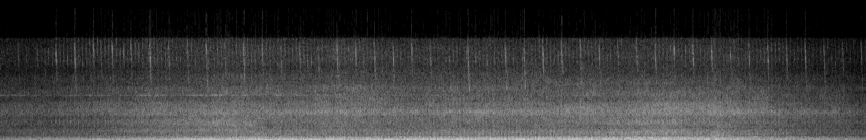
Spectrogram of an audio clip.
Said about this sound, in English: you'll certainly come away with the memory of a distinctive sound coming from its composite blades. I call it the cormorant whistle, and it sounds like this.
